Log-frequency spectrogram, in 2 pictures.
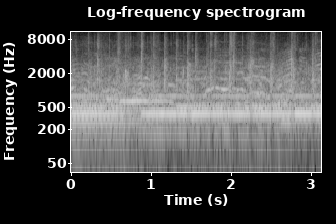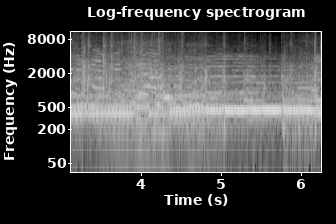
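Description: A live band holding sustained keyboard chords whose notes shift every second or two, over audience voices and scattered clapping.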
